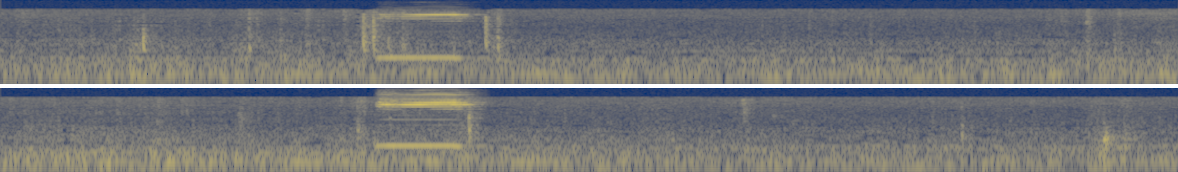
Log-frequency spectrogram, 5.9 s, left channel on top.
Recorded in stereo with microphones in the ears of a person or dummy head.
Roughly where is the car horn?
Right.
